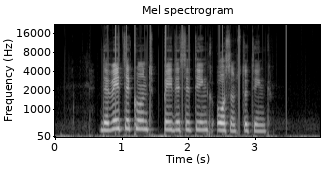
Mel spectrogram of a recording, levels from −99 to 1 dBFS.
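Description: From 0.12 s to the end, the speech carries word clock ticks. The receiving device runs unlocked, about a tenth of a percent off the sender's clock. Roughly every 20 ms a sample is dropped or repeated. This makes a fast, steady buzz of sharp ticks.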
